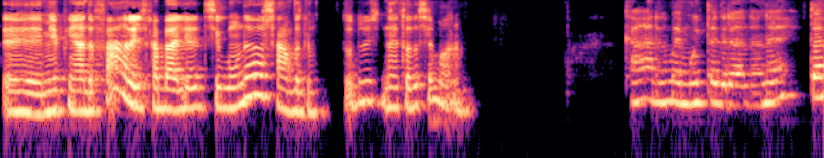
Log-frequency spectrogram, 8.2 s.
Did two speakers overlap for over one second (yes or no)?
no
